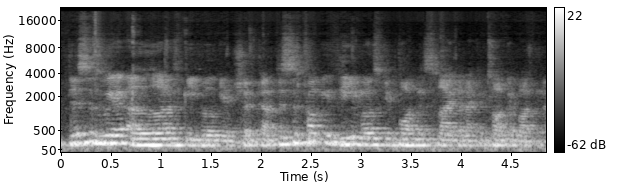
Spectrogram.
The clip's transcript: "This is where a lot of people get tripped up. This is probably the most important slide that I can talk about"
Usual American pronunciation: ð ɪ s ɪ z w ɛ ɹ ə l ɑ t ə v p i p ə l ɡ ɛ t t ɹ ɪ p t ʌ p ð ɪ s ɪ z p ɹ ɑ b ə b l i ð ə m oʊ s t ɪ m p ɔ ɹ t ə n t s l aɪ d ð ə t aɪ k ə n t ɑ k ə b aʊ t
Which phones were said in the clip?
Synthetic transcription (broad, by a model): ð ɪ s ɪ z w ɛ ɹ ə l ɑ t ə v p i p ə l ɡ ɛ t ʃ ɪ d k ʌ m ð ɪ s ɪ z p ɹ ɑ b ə b l i ð ə m oʊ s t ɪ m p ɔ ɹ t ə n t s l aɪ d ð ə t aɪ k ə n t ɑ k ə b aʊ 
